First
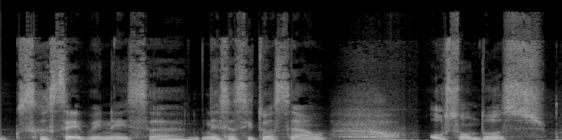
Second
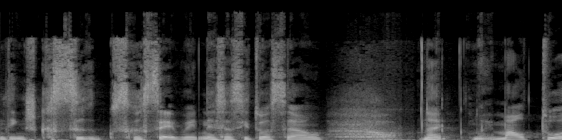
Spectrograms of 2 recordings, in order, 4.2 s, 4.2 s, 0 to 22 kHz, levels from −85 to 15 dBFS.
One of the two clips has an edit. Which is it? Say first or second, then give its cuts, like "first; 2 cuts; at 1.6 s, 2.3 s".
second; 2 cuts; at 1.5 s, 3.1 s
